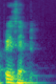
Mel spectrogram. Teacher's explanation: আবার যখন প্রেজেন্ট পরেরটুকুকে যখন জোর দেওয়া হচ্ছে তখন সেটা হচ্ছে উপস্থিত হওয়া বা উপস্থাপন করা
